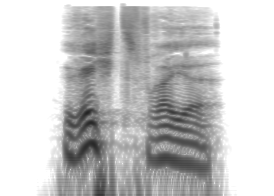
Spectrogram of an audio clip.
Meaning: inflection of rechtsfrei: 1. strong/mixed nominative/accusative feminine singular 2. strong nominative/accusative plural 3. weak nominative all-gender singular
- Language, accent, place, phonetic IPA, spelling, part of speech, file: German, Germany, Berlin, [ˈʁɛçt͡sˌfʁaɪ̯ə], rechtsfreie, adjective, De-rechtsfreie.ogg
